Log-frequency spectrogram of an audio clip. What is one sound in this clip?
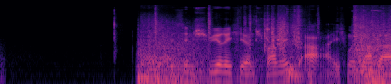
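A pistol magazine clicks during a reload.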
